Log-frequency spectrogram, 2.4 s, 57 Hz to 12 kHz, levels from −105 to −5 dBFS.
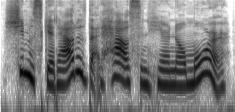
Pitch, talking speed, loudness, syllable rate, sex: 250 Hz, 280 wpm, -17 LUFS, 5.5 syllables/s, female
